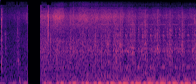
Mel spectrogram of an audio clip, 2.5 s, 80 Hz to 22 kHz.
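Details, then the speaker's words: Isuzu Rodeo after a half-hour test drive up a mountain, warmed up: the idle pulses unevenly with a regular stumble several times a second. Cylinder 4 misfire code. "its misfiring right now and we have a cylinder for misfire detected okay good so something really warmed up I guess during like a half-hour test drive"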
